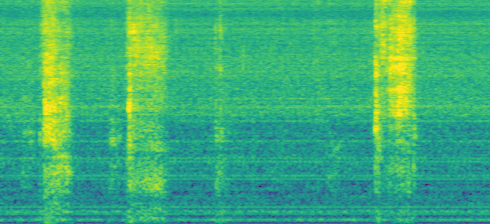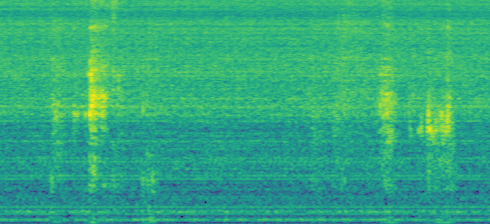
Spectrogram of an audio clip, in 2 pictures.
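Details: Reverse sneezing episode in a dog: repeated loud, harsh snorting gasps through the nose.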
